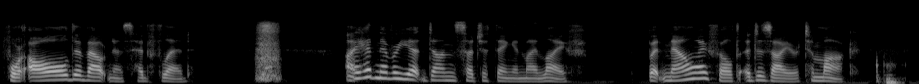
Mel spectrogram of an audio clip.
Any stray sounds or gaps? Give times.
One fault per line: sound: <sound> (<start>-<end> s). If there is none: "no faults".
sound: sniff (2.5-2.8 s)
sound: thud (8.8-9.1 s)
